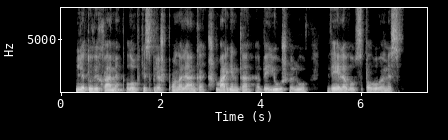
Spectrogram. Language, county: Lithuanian, Vilnius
